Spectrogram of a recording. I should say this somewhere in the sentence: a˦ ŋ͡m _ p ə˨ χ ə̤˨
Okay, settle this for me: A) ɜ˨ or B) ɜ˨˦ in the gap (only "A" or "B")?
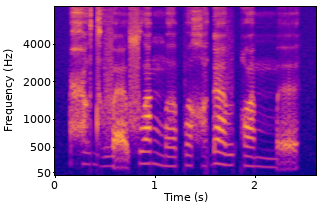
A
